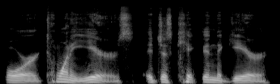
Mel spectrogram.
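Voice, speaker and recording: A man talks through a loose panel chat in a very low voice, dry and close to the mic. He stumbles and repeats words as he gathers his thoughts. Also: expressive, dark tone, no room sound. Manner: halting, repeats words while thinking. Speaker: stream host.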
